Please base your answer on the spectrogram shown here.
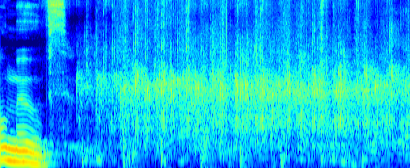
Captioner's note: audience claps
